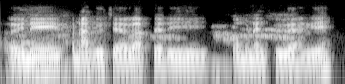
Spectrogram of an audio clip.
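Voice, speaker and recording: A man's voice: mid-range voice, steady tone, moderate pace, a bit bright. A man in his fifties with a Javanese accent, an assessor chatting in a friendly way with teachers over a video call. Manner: friendly, chatty, mixes in Javanese politeness words. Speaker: accreditation assessor. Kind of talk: online interview with teachers. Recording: muffled video call audio with background noise.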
